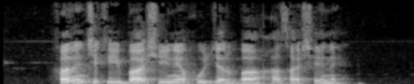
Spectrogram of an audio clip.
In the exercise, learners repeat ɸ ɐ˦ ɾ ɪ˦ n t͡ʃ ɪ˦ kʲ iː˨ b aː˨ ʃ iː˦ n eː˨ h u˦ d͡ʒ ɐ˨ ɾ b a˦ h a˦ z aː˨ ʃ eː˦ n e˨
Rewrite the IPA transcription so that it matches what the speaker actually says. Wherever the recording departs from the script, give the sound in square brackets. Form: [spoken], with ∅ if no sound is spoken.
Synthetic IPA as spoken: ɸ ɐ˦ ɾ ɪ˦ n t͡ʃ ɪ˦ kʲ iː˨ b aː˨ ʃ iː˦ n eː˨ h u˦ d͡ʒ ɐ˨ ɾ b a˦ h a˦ [s] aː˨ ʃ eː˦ n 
